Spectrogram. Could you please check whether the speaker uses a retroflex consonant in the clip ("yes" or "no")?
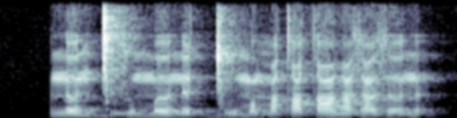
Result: no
